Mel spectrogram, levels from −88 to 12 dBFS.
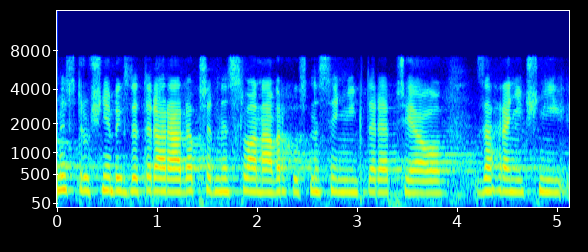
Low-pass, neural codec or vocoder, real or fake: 7.2 kHz; codec, 16 kHz, 6 kbps, DAC; fake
